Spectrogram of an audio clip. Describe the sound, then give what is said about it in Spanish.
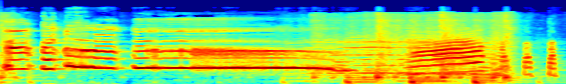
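A rooster crowing sound effect: one loud, long, sustained crow that holds steady, then breaks into a warbling, wavering tail, ending with a few short clucking bursts. “El efecto especial del gallo.”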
